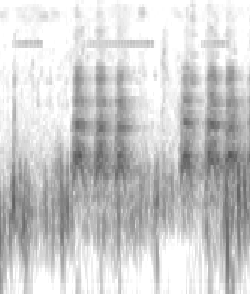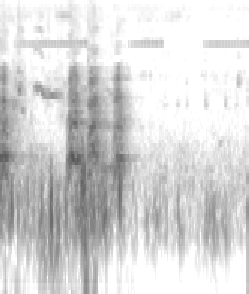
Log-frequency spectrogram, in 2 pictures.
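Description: Dog barking in three quick runs of a few sharp barks each, the last run ending about five seconds in.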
